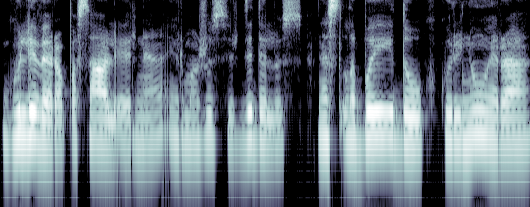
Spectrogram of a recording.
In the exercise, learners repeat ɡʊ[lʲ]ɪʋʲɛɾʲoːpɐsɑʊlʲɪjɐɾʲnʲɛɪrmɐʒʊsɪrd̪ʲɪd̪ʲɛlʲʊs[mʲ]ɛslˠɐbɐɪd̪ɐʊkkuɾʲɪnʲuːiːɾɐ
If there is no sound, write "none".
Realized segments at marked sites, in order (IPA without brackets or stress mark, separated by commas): lʲ, nʲ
